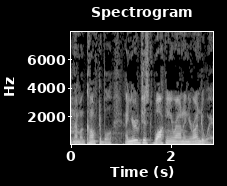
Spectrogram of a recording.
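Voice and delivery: ordinary talk

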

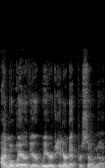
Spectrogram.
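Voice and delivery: normal talking voice

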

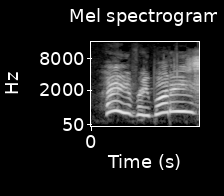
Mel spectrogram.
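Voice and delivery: very high, loud, squeaky cartoon mouse voice. Asked to do the voice for a pitched Mickey movie, [name] does a Mickey voice. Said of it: "[name], do the voice".

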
